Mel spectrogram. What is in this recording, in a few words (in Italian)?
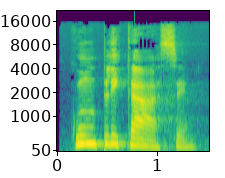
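"cumplicase", Vernazzese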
